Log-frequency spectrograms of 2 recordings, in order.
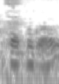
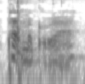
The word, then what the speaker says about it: Pat McGrath: Pat McGraw, yes. To say her name right, let's make sure we say all the things. McGrath. Pat McGrath.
